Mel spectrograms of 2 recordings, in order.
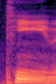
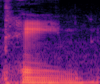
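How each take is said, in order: First: The vowel sounds like 'ee'. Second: The vowel sounds like 'ay'. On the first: This is how the speaker used to think it was said. The speaker calls it wrong. "I thought it was teen" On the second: This is how others in a video say it. The speaker calls it right. "they're pronouncing it Tane"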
